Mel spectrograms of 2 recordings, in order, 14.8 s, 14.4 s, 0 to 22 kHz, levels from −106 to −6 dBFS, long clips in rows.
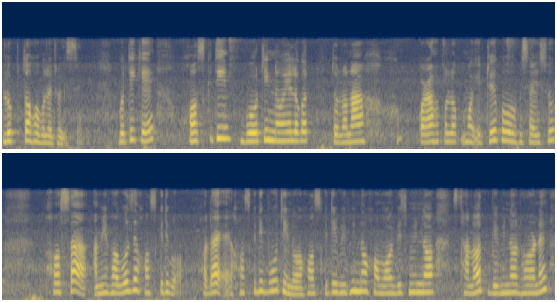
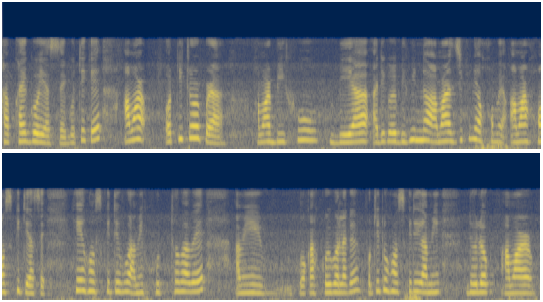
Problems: constant background noise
